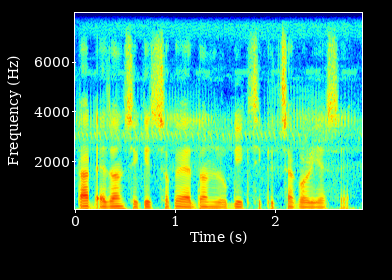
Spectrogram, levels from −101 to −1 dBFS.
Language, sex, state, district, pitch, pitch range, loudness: Assamese, male, Assam, Hailakandi, 95 Hz, 95-100 Hz, -22 LUFS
